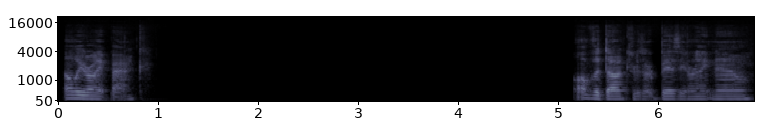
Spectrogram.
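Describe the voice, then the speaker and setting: A man's voice: mid-range voice, vocal fry, close to an everyday voice. A man playing a kind, folksy human rebel who earnestly reassures and shelters monsters in a scripted audio roleplay. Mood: friendly, reassuring. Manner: folksy, reassuring, earnest, uses y'all and ain't. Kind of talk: scripted audio roleplay, speaking softly to the listener.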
